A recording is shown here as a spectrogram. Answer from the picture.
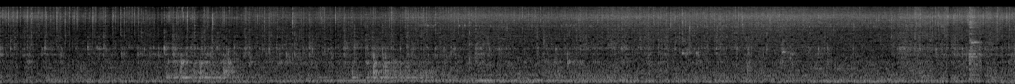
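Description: Boiled chickpeas sizzling in hot oil on a flat non-stick pan as they are spooned in, the sizzle growing steadily louder as more go in.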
